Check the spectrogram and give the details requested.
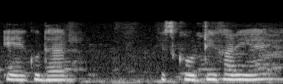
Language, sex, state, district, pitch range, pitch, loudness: Hindi, female, Uttar Pradesh, Lucknow, 215-230 Hz, 220 Hz, -13 LUFS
